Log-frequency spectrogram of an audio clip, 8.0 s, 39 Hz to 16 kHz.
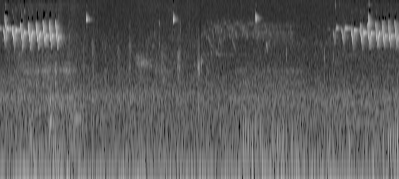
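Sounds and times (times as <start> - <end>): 
Wilson's warbler singing a rapid chattering series of sharp chips: 0.0 - 7.9
faint chirps from other birds: 0.0 - 7.9.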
